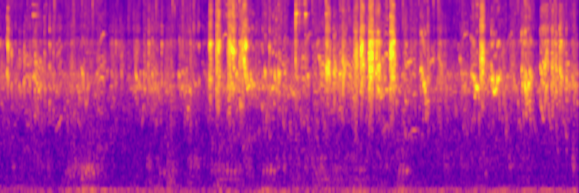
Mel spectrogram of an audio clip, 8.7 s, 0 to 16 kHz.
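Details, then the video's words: Budgerigars enjoying treats outdoors in the sun, 27 February, keep up quick squeaky chirps and scratchy warbles that grow louder and busier in the second half. "Adorable budgies enjoying treats in the sun"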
